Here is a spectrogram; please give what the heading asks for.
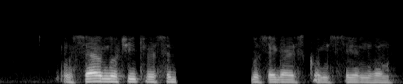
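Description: Throughout, the speech carries G.729 codec damage: a rough, slightly synthetic texture and no content above 4 kHz. This is consistent with an 8 kbit/s speech codec rebuilding the signal from a vocal tract filter, pitch prediction and a few pulses per frame.

At 1.76 s, just after "odločitve se", a playback stall cuts the sound off mid-flow. It stays silent until 2.52 s, a gap of about 0.76 s, most likely because the player ran out of buffered data or its output thread was blocked.

From 2.52 s to the end, time-compressed catch-up follows. The player works off its backlog by removing short segments and cross-fading the joins, so the speech runs about 1.25 times faster at normal pitch.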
